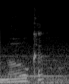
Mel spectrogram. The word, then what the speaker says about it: mocha: chocolate locker here too but pronounced with the long o a mocha it's a mexican hot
